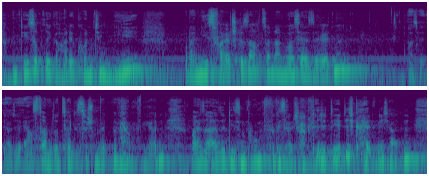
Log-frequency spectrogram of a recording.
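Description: A woman with a fairly low pitch and ordinary pitch variation speaks at a moderate pace, with audible room echo and noticeable background noise. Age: 20s. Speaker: former judge. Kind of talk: interview. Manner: halting.

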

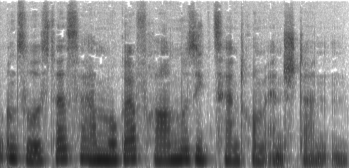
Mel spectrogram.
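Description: It is an unremarkable speaking voice. The delivery moves at a moderate pace. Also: woman. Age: 50s. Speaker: women's project founder. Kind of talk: interview.

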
